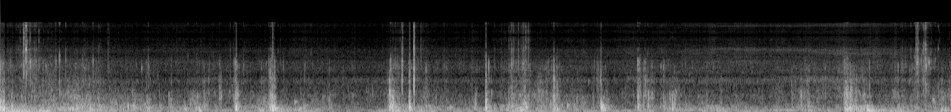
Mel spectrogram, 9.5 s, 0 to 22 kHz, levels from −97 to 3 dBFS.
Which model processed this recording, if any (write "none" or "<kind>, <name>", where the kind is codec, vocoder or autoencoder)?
none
